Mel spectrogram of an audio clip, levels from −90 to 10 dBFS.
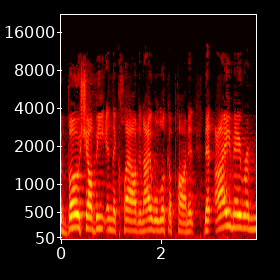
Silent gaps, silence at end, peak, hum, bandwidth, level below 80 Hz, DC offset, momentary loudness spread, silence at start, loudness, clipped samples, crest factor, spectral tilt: none; 0 s; -8 dBFS; none; 11.5 kHz; -64 dBFS; under 0.1%; 11 LU; 0 s; -25 LUFS; under 0.1%; 16 dB; -4.5 dB/octave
